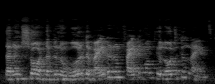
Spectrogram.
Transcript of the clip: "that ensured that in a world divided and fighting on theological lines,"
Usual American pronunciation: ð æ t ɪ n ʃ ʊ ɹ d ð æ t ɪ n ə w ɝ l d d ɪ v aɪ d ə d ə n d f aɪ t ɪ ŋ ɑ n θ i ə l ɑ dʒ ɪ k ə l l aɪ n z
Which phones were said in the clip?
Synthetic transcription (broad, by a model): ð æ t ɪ n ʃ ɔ ɹ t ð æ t ɪ n ə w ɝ d d ɪ v aɪ d ə d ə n f aɪ t ɪ ŋ ɑ n t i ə l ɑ dʒ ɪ k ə l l aɪ n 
